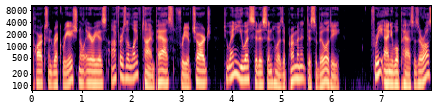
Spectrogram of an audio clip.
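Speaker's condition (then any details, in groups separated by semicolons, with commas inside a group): No condition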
